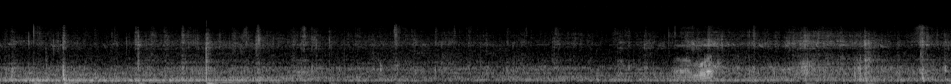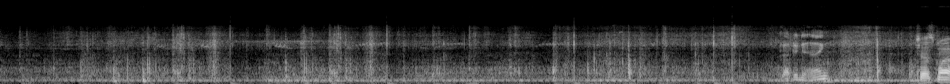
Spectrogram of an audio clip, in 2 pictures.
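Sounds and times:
hooves clattering on rocky ground: 0.0s - 19.0s
steady low hum: 0.0s - 19.0s.

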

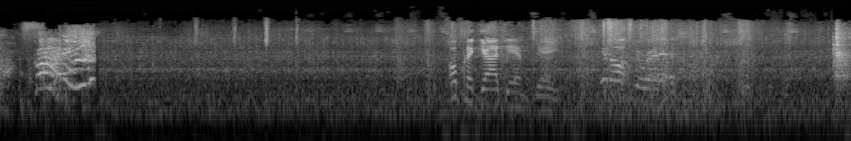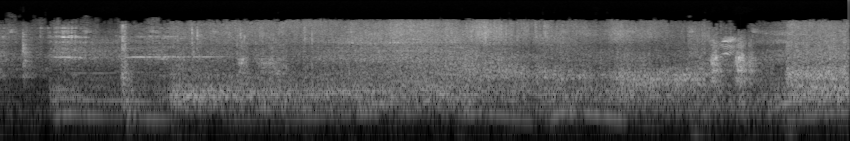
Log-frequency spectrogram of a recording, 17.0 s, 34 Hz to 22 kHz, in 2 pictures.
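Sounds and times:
car engine revving: 1.0s - 17.0s
sharp knocks: 7.0s - 9.9s.

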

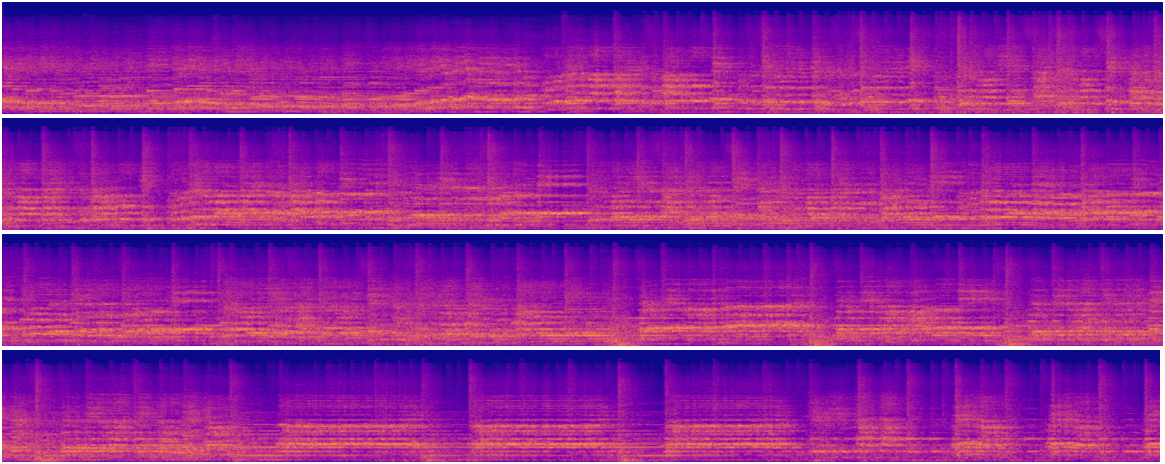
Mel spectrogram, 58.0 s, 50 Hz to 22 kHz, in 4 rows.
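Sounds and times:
choir singing a show tune: 0.0s - 58.0s
sharp beat hits: 7.1s - 58.0s.

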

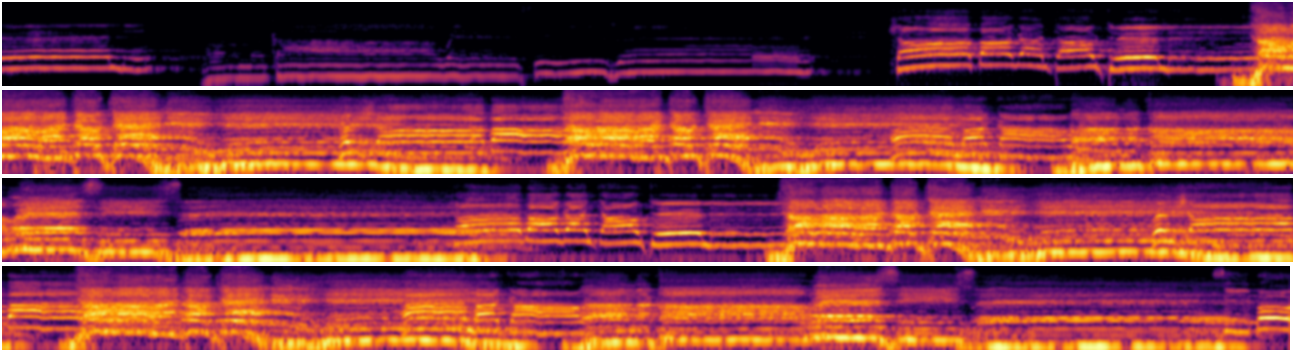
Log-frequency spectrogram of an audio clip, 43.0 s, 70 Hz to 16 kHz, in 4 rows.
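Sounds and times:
male choir singing unaccompanied: 7.5s - 43.0s.

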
